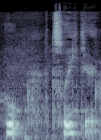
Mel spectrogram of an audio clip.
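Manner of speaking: soft surprised whisper. Real, not acted. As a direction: whisper it as you notice. Noticing slime leaking.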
